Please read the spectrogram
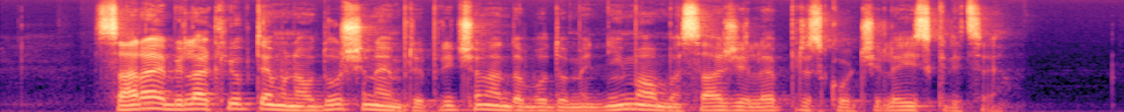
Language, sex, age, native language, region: Slovenian, male, 30-49, Croatian, Savinja region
